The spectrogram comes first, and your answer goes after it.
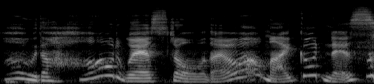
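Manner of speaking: slow, soft, breathy-sounding mock swoon; mocking, dreamy swooning voice. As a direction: gush over the hardware store. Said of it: "he's just like".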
